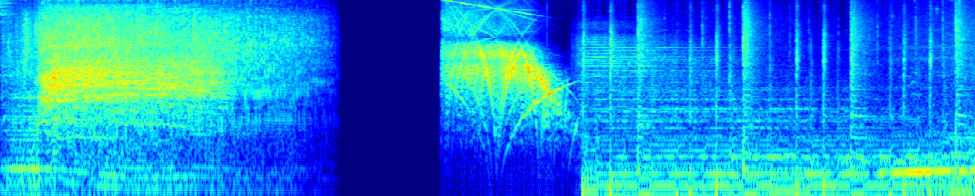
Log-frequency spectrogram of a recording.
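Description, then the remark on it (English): Motorcycle engines rumble and rev, a rising roar cutting off into silence, then a short revving burst before a steady, loud idling throb continues to the end. “And the sounds of motorcycles in the background says we're back.”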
